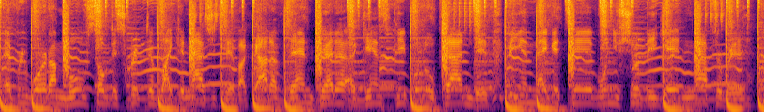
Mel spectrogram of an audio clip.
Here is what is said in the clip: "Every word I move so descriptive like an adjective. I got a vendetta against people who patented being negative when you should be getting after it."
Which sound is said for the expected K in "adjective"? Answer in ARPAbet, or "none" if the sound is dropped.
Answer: none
